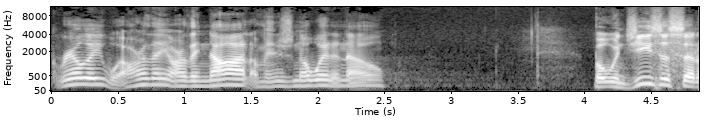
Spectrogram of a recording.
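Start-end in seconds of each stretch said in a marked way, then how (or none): 0.0-1.5 mock doubting. Acting out a doubting crowd.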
